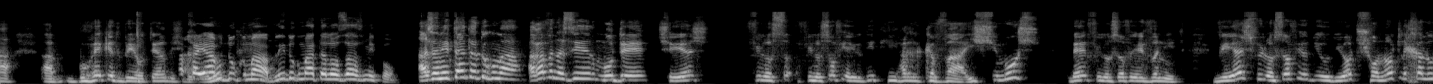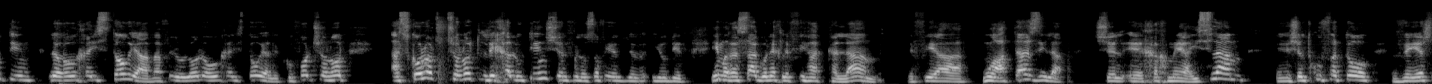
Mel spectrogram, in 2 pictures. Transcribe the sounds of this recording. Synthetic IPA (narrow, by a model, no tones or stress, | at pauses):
a | abo̞ɦe̞ketbejo̞te̞ʁbiʃaajavd̪uɡmablid̪uɡmaːt̪alo̞zazmipo̰ | azanit̪antad̪uɡmaaʁavanaziʁmo̞de̞ʃe̞je̞ʃ | filosofilo̞so̞fjajudithiɦaʁkavahiʃimuʃ | be̞filo̞so̞fjajevanit | vejeʃfilo̞so̞fjo̞t̬jɛudijo̞tʃo̞no̞tle̞χalutinle̞o̞ʁeχhaisto̞ʁjaveafilulo̞leo̞ʁeχhaisto̞ʁjalet̚kufo̞tʃo̞no̞t | askolo̞tʃo̞no̞tleχalutinʃe̞lfilo̞so̞fjajeuditimaʁasaɡo̞le̞χle̞fiɦakalam | le̞fihamuatazila | ʃe̞lχaχme̞jhaislam | ʃeltkufato̞ | vejeʃ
